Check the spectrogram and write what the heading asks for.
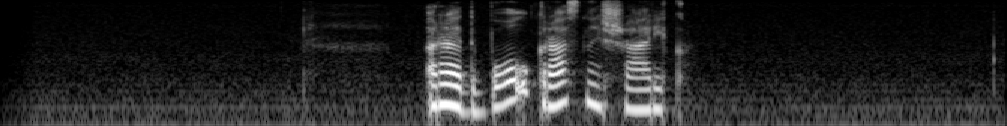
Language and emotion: Russian, neutral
